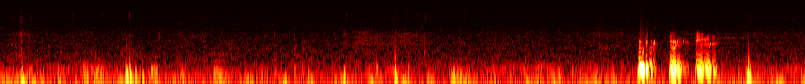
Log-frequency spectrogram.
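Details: Stomach growling from hunger: quiet low gurgling, then three louder rumbling bursts near the end; borborygmi.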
